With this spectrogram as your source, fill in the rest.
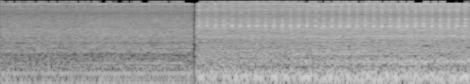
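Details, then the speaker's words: GM Acadia at idle after repair: light, fast ticking about three a second traced by hand to the evap vent solenoid; usually fixed by replacing the solenoid. "we've got an issue with the evap vent solenoid there and when you reach that in here you can feel that that for the ticking is coming from"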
